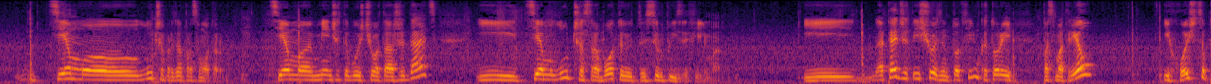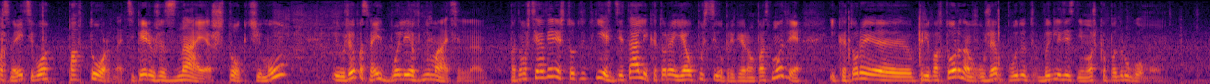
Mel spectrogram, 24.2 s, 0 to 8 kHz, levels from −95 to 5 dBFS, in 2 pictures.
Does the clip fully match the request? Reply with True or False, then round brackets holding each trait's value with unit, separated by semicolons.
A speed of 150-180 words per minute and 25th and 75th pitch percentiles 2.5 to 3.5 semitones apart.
False (160 wpm; 4.6 semitones)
